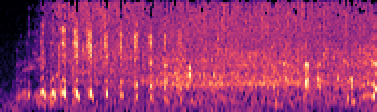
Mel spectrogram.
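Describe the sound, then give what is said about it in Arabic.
A Lexus car engine cranks and turns over with rapid rhythmic pulses, then settles into a steady, fairly loud rumbling idle. “عادي عادي اي نسمع مع بعض مرة ثانية ايش اشتريتي؟ سيارة لكزس ليه اسمعوا مع بعض”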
